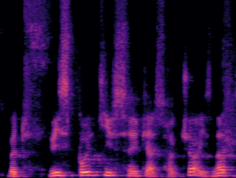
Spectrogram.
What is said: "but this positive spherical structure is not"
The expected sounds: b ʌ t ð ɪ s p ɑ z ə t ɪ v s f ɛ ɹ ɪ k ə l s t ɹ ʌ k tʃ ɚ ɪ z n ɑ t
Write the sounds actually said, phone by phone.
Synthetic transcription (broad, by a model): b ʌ t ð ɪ s p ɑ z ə t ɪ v s ɛ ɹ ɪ k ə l s t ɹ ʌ k tʃ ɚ ɪ z n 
